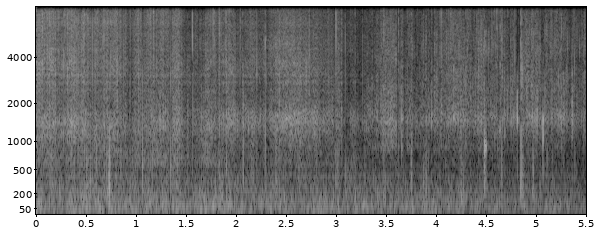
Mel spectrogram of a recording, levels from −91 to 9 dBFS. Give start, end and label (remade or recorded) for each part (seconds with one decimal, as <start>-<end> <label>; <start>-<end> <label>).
0.0-3.3 remade; 3.3-5.5 recorded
